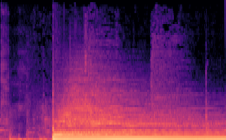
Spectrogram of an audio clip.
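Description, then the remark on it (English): A single loud gong strike rings out after a brief murmur, its deep metallic tone sustaining and shimmering steadily without fading for the next couple of seconds. “And as I like to say, and get that gong ready,”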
